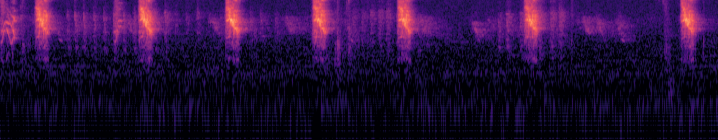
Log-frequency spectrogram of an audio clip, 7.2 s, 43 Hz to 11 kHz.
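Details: Eurasian tree sparrows with their chicks, 10 May 2013, ivis recording; adults call 'chun' and 'jyujyu', chicks 'chi chi'. Steady bright chirps roughly once a second, eight in a row, faint twitters between.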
